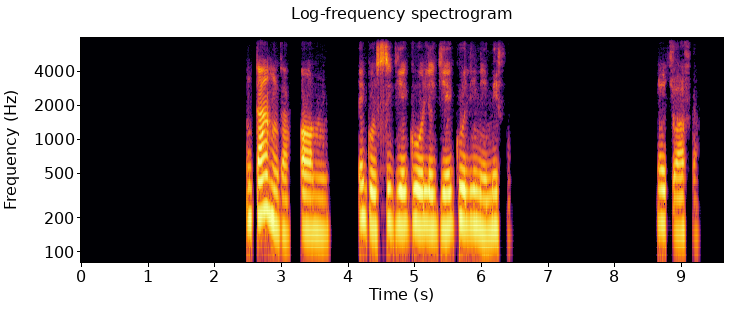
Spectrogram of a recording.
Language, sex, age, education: Igbo, female, 15-29, secondary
